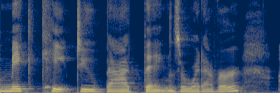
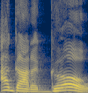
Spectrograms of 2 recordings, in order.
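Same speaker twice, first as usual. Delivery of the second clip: louder, higher declaration; dramatic announcement; 4 semitones higher, 12 dB louder than usual. Acted. D W tells the family she's leaving, declared loud. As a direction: blurt it out like a big exit line.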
